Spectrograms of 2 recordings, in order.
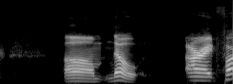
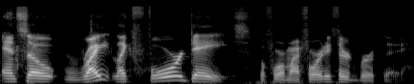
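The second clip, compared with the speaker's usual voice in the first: usual speaking voice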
